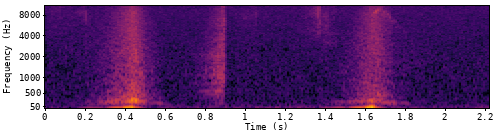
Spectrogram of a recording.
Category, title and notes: Sound effects > Experimental
Stick - Reverse Whooshes
Subject : A whoosh sound made by swinging a stick. Recorded with the mic facing up, and swinging above it. Date YMD : 2025 04 21 Location : Gergueil France. Hardware : Tascam FR-AV2, Rode NT5. Weather : Processing : Trimmed and Normalized in Audacity. Fade in/out.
